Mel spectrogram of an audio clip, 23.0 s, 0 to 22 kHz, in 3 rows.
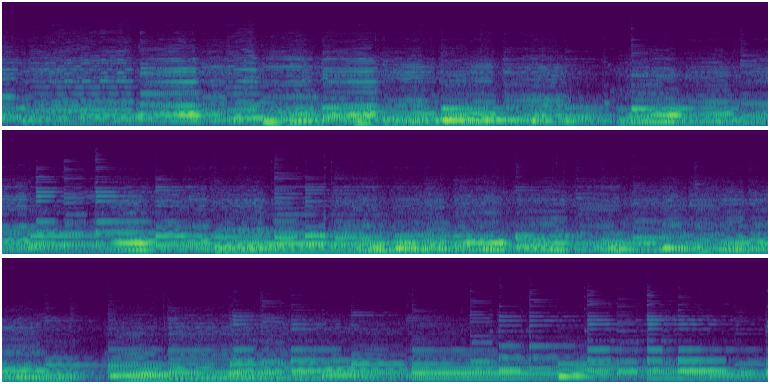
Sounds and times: Double bass: 0.0s - 8.0s, 8.8s - 15.8s
Classical music: 0.0s - 22.9s
Guitar: 0.0s - 22.9s.

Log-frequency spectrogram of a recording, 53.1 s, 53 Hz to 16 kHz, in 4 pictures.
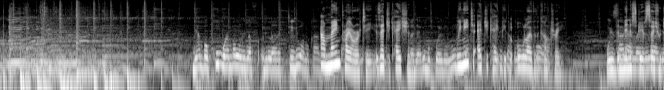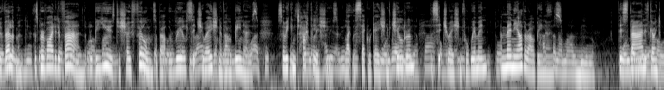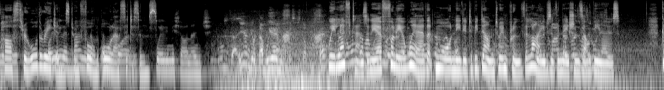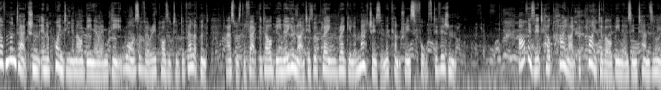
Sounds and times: Speech: 3.9s - 11.3s, 12.2s - 39.0s, 39.8s - 53.0s.

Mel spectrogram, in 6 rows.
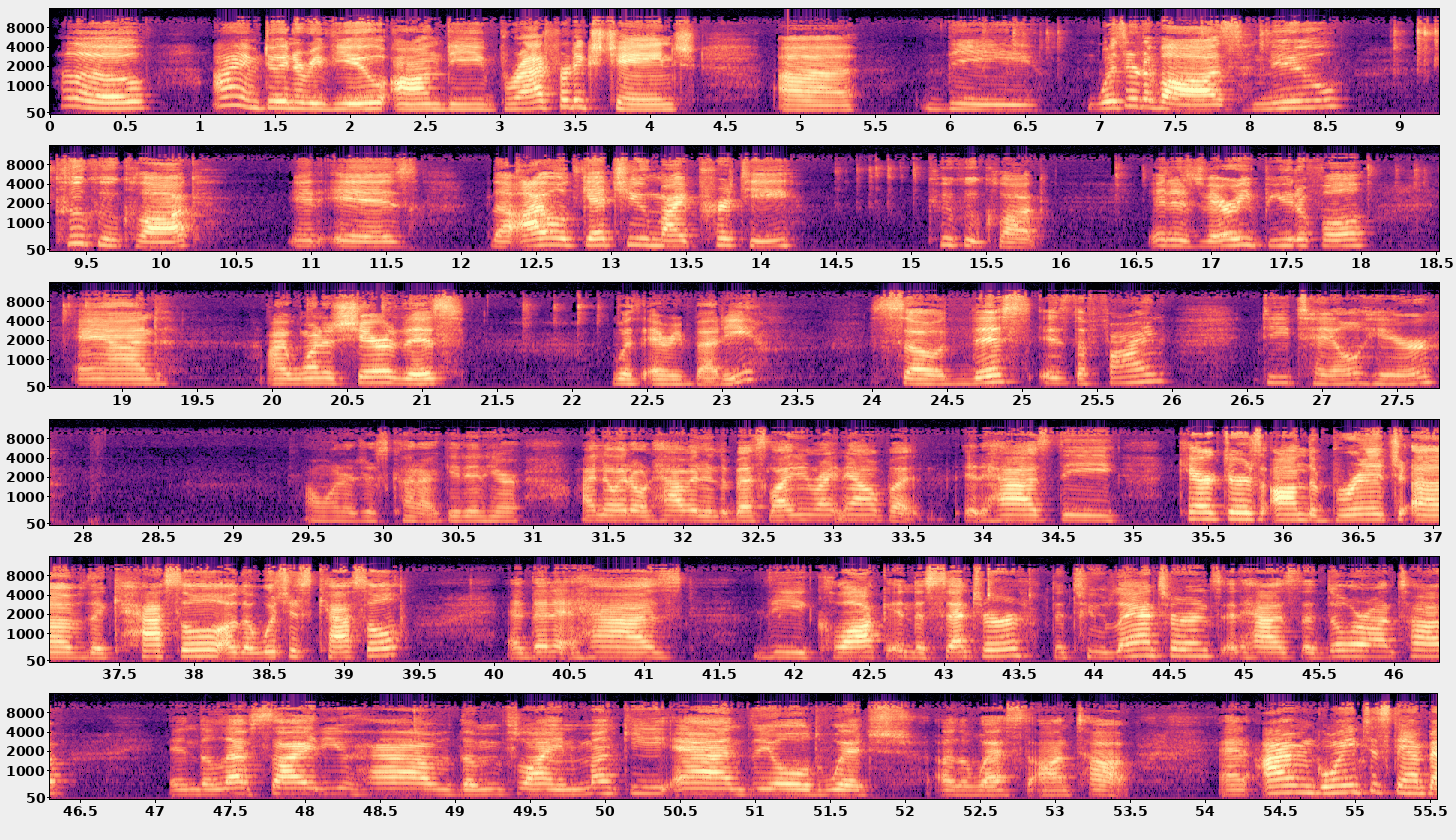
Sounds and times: Speech: 0.0s - 8.7s, 9.3s - 14.3s, 15.2s - 16.0s, 16.6s - 18.1s, 18.7s - 19.4s, 20.0s - 21.3s, 22.3s - 23.4s, 24.0s - 26.0s, 26.6s - 27.9s, 29.5s - 39.4s, 40.1s - 46.4s, 47.1s - 53.5s, 54.1s - 55.5s.

